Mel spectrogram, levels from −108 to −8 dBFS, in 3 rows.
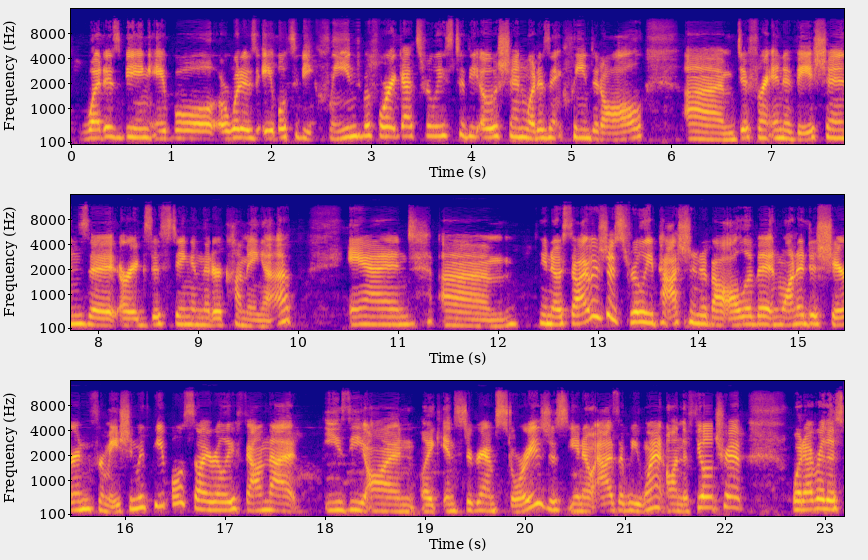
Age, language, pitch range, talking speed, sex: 20-39, English, 200-260 Hz, 200 wpm, female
